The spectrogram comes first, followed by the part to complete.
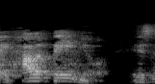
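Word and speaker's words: jalapeño: alipay mio jalapeno okay it is called a jalapeno it is not called a jar Latino or jalapeno okay it's pronounced jalapeno why because this NJ makes the n plus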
